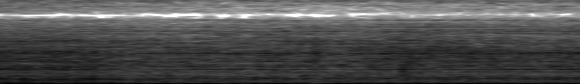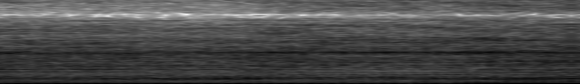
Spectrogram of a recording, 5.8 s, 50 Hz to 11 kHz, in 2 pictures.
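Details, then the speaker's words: 1974 Honda CB360 twin after carb repair (number two carburetor was the culprit): even, steady twin beat around four pulses a second, clean low drone, no stumbles, idling beautifully; normal running. "well you just saw it she goes down the street pretty well now that I figured out that the number two carburetor was the culprit"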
